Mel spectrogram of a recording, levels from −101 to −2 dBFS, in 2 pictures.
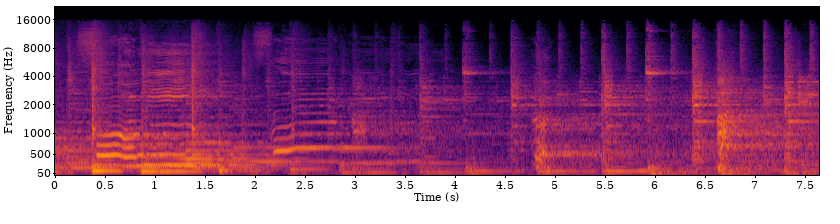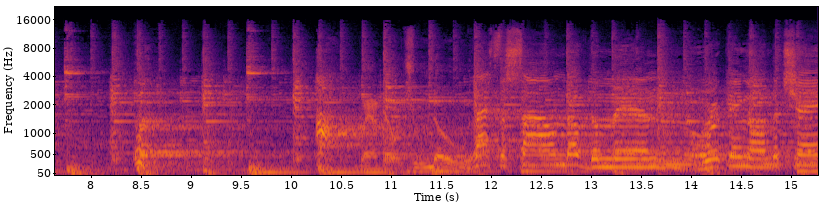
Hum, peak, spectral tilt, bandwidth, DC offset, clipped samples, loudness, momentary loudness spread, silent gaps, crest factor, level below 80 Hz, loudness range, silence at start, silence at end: none; -16 dBFS; -4.5 dB/octave; 16 kHz; under 0.1%; under 0.1%; -33 LUFS; 14 LU; none; 16 dB; -48 dBFS; 10 LU; 0 s; 0 s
